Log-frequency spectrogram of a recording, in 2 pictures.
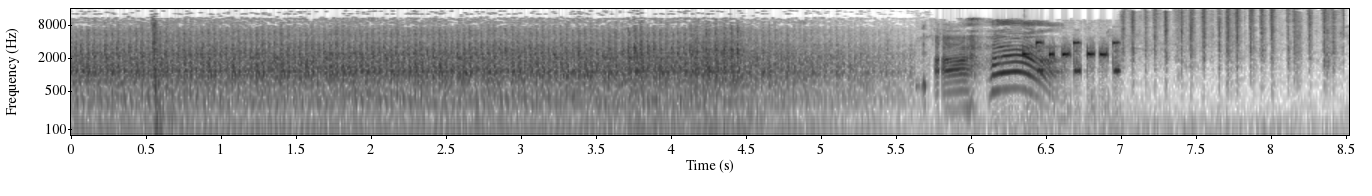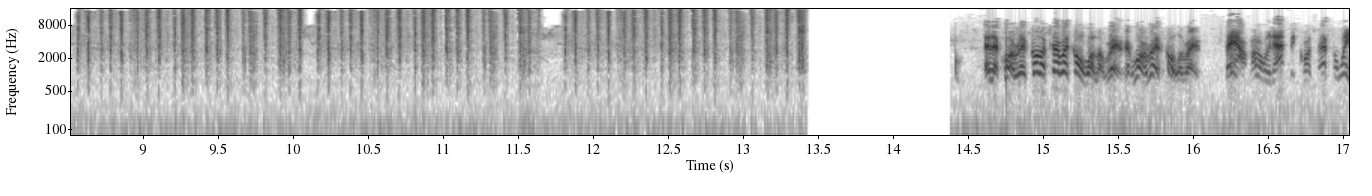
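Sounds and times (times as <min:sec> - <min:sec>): toy motor and gears clicking: 0:06.8 - 0:13.4.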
